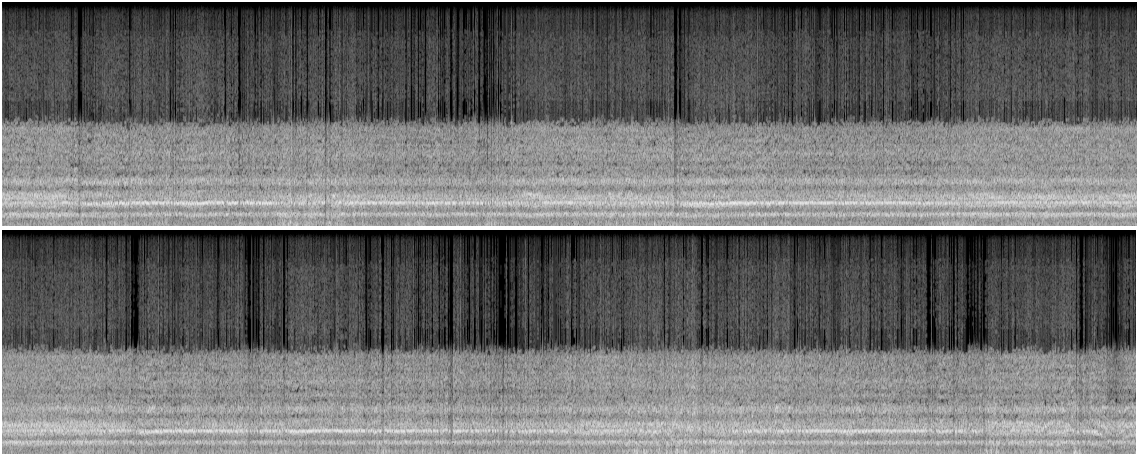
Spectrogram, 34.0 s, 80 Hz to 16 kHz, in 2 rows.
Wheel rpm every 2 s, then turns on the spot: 220, 220, 230, 230, 230, 220, 230, 220, 220, 220, 230, 230, 230, 230, 240, 230, 210.
none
